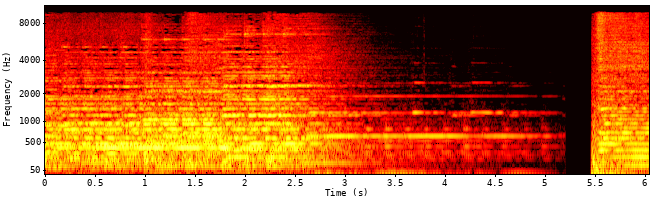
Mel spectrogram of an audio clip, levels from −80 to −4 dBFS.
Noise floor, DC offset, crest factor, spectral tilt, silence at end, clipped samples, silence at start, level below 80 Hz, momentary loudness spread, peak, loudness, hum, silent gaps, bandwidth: -51 dBFS; under 0.1%; 16 dB; -4 dB/octave; 0 s; under 0.1%; 0 s; -42 dBFS; 19 LU; -2 dBFS; -17 LUFS; none; none; 10.5 kHz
